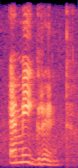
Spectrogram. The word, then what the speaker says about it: emigrant: This one is emigrant. E-M. Emigrant. This one is immigrant. I-M. Im.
